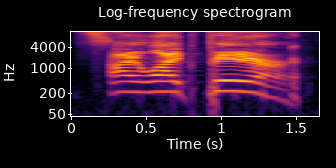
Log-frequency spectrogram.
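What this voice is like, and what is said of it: Imitates another person's voice. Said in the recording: “I love that impression. ... It sounded like an impression.”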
